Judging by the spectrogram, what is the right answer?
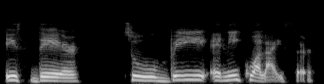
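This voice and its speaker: A woman's voice: fairly low pitch, takes it slowly, dry recording, lo-fi sound. A woman in her thirties from the Dominican Republic, speaking earnestly as an interview guest, often saying "you know.". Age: 30s. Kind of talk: conversational interview.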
